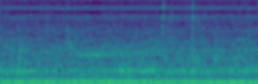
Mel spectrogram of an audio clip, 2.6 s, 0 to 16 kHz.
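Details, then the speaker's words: Winterhalter GS502 dishwasher filling cycle after cleaning the pressure sensor tube and air chamber: steady low hum with water rushing in evenly, no knocking or gurgling, filling normally until the level sensor stops it. "When you start the machine, tank is going to fill up with the water until level sensors tell them to stop opens. So, let's do it. You can hear water coming here."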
